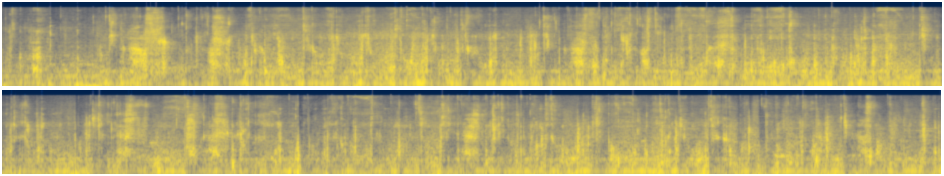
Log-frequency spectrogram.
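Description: Loud, irregular chewing and biting as chicken leg meat is gnawed off the bone by mouth, with wet crackles and clicks throughout.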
